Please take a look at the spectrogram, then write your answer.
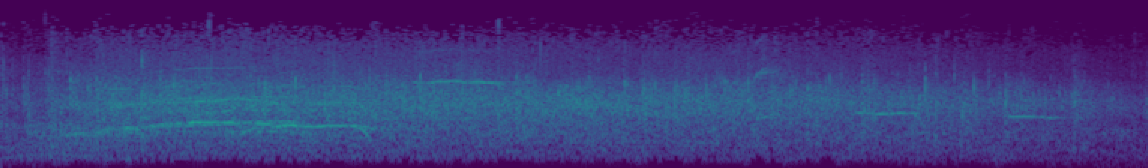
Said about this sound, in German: Das, er dürft klatschen, okay?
